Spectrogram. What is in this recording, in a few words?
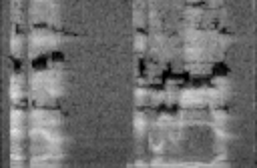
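I'm years old, ancient Greek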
